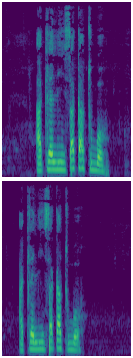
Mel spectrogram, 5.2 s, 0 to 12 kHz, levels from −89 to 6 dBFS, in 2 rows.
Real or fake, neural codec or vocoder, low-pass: real; none; 10.8 kHz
